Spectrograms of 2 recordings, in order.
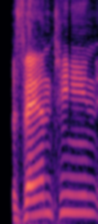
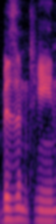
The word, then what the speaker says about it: Byzantine: Byzantine if you're from Europe, and Byzantine if you're from any functional part of the world that speaks original English.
